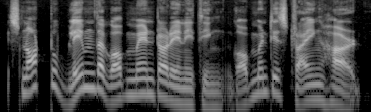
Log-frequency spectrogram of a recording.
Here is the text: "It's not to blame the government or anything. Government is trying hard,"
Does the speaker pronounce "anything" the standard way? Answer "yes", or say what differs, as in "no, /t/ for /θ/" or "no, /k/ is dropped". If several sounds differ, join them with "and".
no, /t/ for /θ/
